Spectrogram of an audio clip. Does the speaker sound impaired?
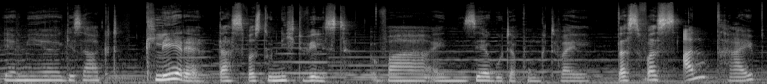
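No.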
